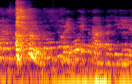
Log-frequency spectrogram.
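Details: Nurse's simulated teaching of effective coughing: three breaths in, then one forceful cough on the third to bring up phlegm, over background music; demonstrated cough.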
